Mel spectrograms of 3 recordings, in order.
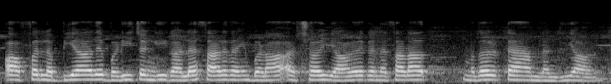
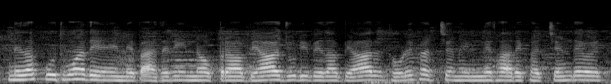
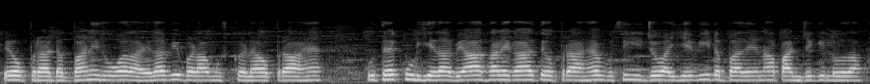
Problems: none marked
